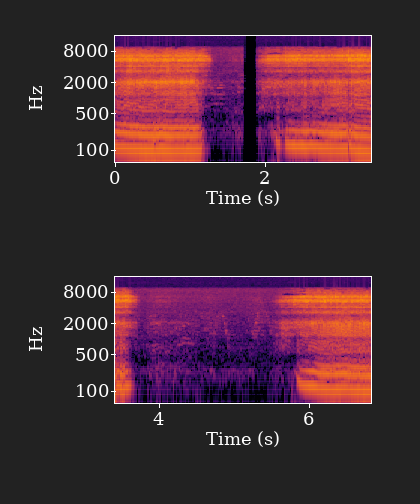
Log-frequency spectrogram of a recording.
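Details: Snoring from a compilation of sleeping people: loud, deep, rattling snores with pauses between breaths.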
